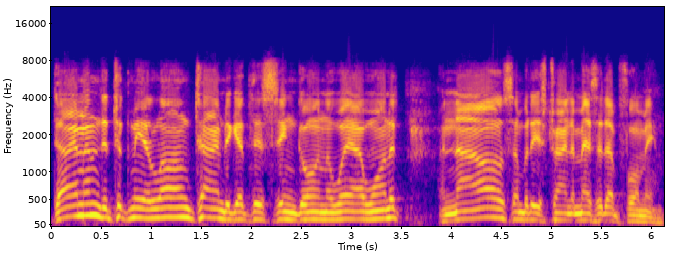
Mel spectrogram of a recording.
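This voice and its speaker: Pushy self-made factory boss, very hard-edged, forceful mid-range voice, blustering old radio tough talk. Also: male voice, medium pitch, brisk, smooth. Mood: aggrieved, forceful. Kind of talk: mid-century radio drama acting.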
